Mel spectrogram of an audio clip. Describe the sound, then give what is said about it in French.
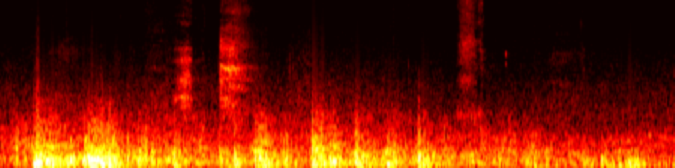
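Deep thunder rolls on continuously for several seconds, a low rumbling roar broken by a few sharper, louder cracks. “Allons bon, le tonnerre maintenant. La grosse caisse qui entre en ligne.”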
